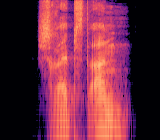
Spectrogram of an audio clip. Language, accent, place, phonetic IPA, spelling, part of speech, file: German, Germany, Berlin, [ˌʃʁaɪ̯pst ˈan], schreibst an, verb, De-schreibst an.ogg
- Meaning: second-person singular present of anschreiben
